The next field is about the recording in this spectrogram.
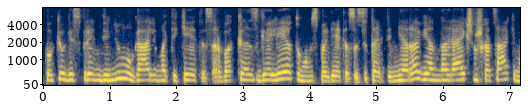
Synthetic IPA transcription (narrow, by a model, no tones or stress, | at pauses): koːkʲuːɡʲɪsʲpʲrʲɛnʲd̪ʲɪnʲuːɡɑːlʲɪmɐt̪ʲɪkʲeːt̪ʲɪsɐrbɐkɐsɡɐlʲeːt̪ʊmʊmspɐd̪ʲeːt̪ʲɪsʊsʲɪt̪ɐrʲt̪ʲɪnʲeːɾɐʋʲiɛnɐɾʲɛɪkʃʲmʲɪʃkɐɐt̪sɑːkʲimɐ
